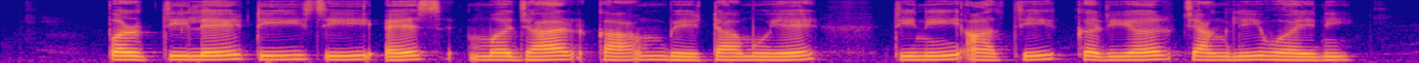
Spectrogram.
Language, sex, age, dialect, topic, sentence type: Marathi, male, 18-24, Northern Konkan, banking, statement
